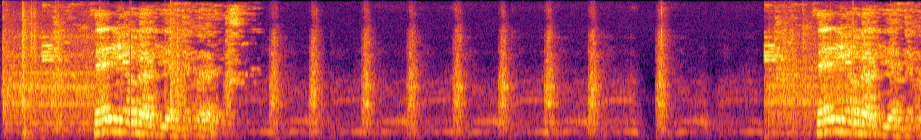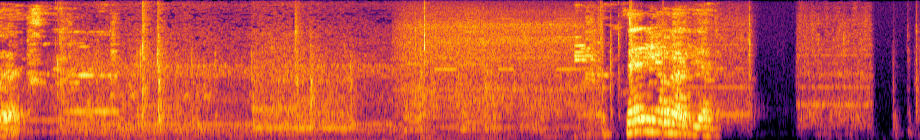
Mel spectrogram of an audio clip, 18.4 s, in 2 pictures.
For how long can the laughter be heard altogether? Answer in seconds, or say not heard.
6 s.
